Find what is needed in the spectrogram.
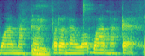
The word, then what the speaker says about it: Wānaka: My understanding is that, yes, it's Wānaka, which is the Ngaitahu pronunciation for Wānanga. In Ngaitahu, a lot of our NGs are pronounced as Ks.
